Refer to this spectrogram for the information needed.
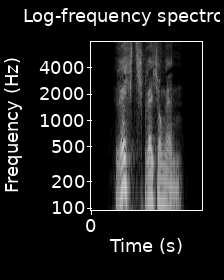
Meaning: plural of Rechtsprechung
- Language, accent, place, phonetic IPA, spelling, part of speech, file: German, Germany, Berlin, [ˈʁɛçtˌʃpʁɛçʊŋən], Rechtsprechungen, noun, De-Rechtsprechungen.ogg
